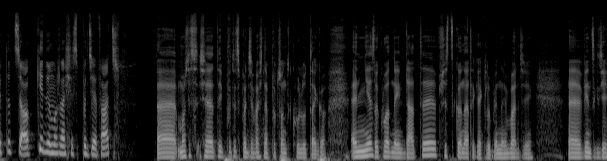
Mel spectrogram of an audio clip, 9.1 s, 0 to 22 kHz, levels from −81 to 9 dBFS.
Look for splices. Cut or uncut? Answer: cut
